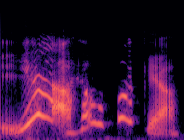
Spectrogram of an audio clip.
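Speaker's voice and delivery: high-pitched, cocky enthusiasm; eager acceptance. Retold or imitated. Drunk partygoer saying yes to strangers, high and eager. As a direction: jump at the offer, voice way up.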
